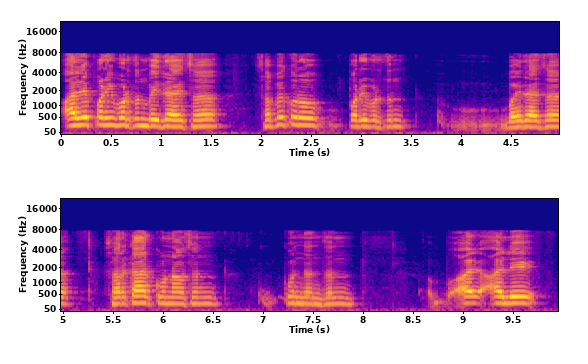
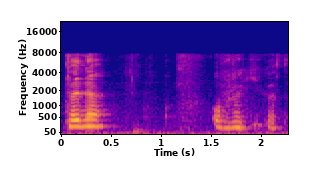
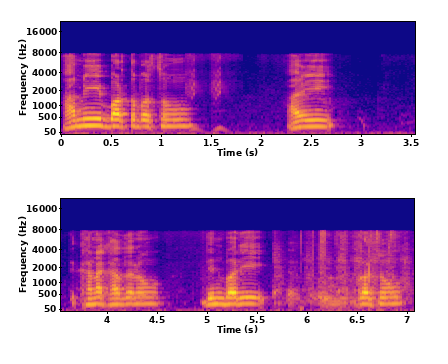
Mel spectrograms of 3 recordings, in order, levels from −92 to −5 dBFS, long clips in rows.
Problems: background sounds at intervals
